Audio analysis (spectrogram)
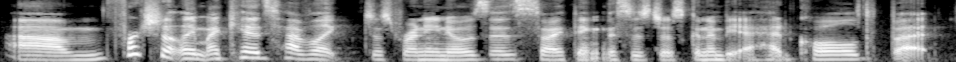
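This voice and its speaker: Sex: woman. Role: podcast co-host. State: hoarse, losing her voice. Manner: quick, talkative, says "like" a lot. Tone: bright. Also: lowish voice, dry recording. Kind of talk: casual chat.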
